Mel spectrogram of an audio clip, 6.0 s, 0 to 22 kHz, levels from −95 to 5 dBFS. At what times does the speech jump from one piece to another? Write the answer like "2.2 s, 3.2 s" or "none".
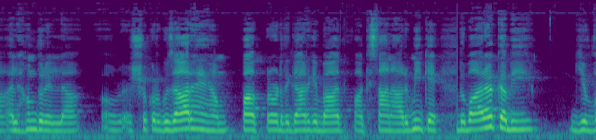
4.5 s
